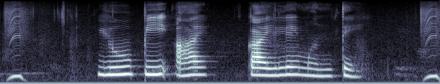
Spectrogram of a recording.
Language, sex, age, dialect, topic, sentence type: Marathi, female, 25-30, Varhadi, banking, question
